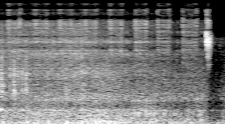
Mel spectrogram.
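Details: Cheap Range Rover diesel that cranks but won't start: starter churning about four turns a second with uneven firing beginning to catch; a no-start down to diesel fuel starvation.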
